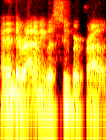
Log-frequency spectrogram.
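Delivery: normal talking voice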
